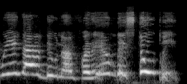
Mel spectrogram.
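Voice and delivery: fast, high, loud mocking voice; mocking Democrats. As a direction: sneer it out as the smug politicians. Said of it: "They're like".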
